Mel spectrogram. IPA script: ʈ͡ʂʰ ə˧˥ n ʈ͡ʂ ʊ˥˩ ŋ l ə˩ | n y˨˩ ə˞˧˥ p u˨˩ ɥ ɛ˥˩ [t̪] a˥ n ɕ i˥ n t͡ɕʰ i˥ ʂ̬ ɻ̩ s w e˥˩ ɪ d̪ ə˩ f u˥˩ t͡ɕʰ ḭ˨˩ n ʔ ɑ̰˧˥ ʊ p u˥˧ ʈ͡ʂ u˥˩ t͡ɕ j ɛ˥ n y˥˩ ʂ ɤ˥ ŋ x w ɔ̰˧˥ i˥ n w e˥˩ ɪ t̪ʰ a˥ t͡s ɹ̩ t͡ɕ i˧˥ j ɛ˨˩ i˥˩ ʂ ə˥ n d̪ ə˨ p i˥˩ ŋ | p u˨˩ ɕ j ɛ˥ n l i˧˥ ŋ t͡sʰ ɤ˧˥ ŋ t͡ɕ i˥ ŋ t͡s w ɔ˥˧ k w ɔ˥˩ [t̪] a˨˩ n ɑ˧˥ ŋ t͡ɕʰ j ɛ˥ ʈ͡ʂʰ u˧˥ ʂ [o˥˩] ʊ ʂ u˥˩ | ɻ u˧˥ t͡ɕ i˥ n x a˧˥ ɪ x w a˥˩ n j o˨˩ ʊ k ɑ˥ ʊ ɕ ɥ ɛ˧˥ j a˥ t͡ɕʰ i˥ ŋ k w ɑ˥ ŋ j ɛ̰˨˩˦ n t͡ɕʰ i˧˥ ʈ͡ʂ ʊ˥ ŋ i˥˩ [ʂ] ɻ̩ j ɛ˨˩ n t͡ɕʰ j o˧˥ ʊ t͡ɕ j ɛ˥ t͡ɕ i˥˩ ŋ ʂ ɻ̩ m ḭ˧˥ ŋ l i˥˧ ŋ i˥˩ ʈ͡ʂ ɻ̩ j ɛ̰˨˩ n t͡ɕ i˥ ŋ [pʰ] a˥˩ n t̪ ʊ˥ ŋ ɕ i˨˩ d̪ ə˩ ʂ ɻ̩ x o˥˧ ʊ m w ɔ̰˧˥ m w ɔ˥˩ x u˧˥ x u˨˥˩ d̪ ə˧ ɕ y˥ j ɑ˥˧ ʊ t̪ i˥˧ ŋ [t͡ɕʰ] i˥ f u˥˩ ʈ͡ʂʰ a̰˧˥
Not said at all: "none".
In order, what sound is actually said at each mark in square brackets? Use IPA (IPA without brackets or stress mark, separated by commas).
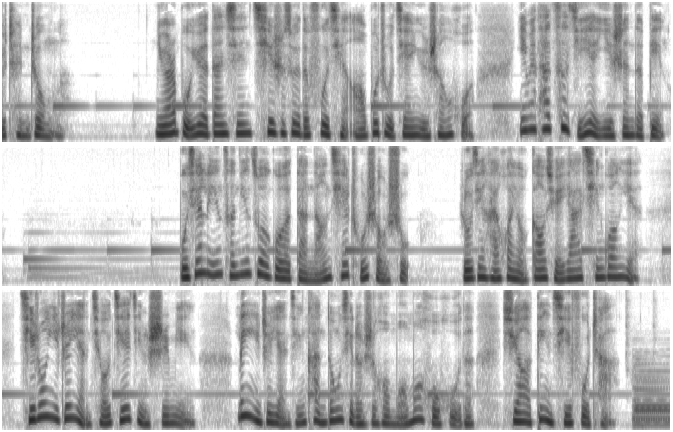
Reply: t̪, t̪, o˨˩, ʈ͡ʂ, kʰ, t͡ɕʰ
